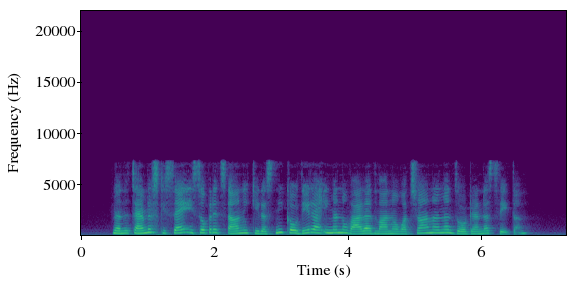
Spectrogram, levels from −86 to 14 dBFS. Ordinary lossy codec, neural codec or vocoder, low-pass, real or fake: MP3, 96 kbps; codec, 16 kHz, 0.5 kbps, FunCodec, trained on LibriTTS, 25 frames a second; 7.2 kHz; fake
